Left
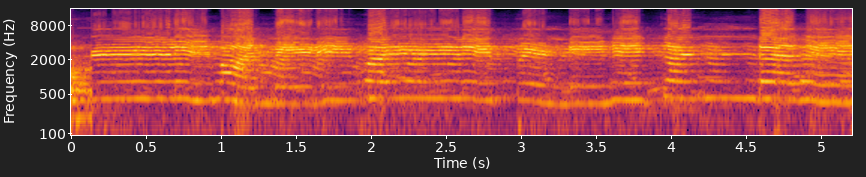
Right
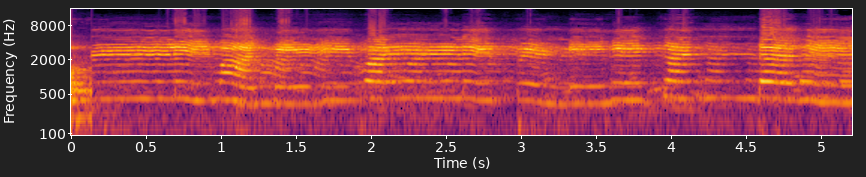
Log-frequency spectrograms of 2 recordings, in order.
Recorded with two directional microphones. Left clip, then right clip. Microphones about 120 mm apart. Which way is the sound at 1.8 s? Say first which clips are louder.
Left 4 dB; 15° left (ahead or behind).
